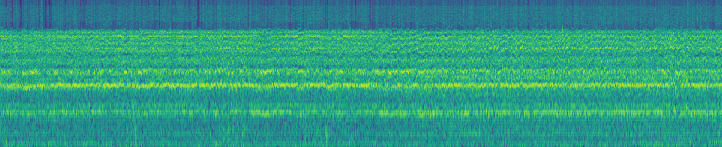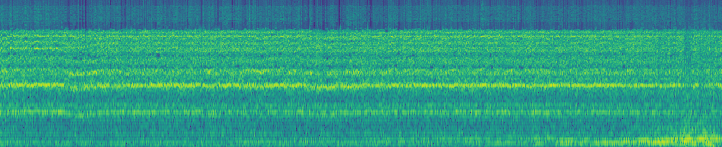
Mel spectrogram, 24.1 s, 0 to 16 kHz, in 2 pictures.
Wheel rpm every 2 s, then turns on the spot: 230, 230, 230, 220, 210, 210, 220, 230, 230, 230, 230, 230.
none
